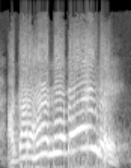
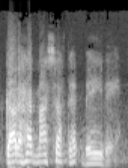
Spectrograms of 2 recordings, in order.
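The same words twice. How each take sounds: First: High, loud mock yell; obsessive demand. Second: Said in the usual way. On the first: Preacher as Hannah demanding a child, obsessive yell. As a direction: cry it out as a desperate demand. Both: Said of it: "prayed on this one thing".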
